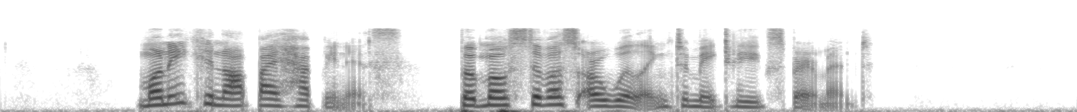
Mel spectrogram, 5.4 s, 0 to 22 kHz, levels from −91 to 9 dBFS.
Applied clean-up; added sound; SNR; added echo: neural diffusion model UNIVERSE++.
